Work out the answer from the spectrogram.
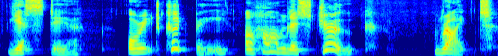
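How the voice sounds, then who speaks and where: A woman's voice: fairly low pitch, wildly swooping pitch, slow pace, heavily acted. A woman playing a contemptuous, sarcastic middle-class wife in a radio play, with a cutting, theatrical delivery. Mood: acidic mockery.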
